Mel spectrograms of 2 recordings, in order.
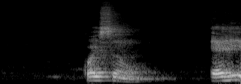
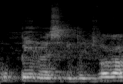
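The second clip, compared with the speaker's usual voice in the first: ordinary delivery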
